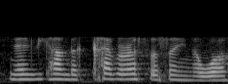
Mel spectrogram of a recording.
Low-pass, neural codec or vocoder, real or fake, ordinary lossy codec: 3.6 kHz; none; real; none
